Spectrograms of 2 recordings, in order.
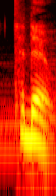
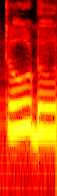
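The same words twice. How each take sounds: First: The word 'to' has a reduced vowel. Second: The word 'to' has a full vowel. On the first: The speaker calls it right. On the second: The speaker calls it wrong.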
